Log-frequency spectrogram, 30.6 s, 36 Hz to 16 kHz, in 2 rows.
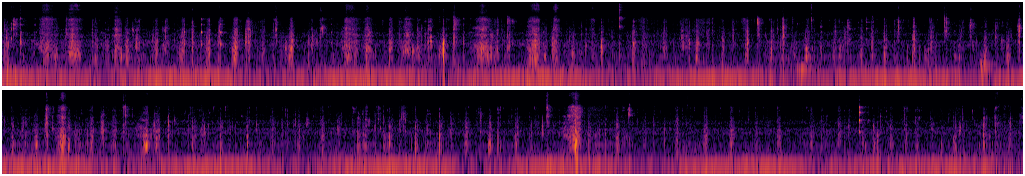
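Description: Close-miked chewing and biting of rice and stir-fried food: a dense, irregular run of small wet clicks and smacks, with one louder click about 24 seconds in, over a steady low hum.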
